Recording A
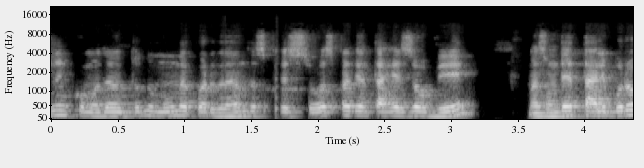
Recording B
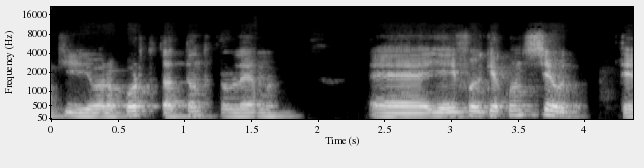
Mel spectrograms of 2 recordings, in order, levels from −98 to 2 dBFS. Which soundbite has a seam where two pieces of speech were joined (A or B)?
A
